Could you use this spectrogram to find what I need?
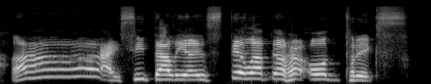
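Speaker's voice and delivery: loud, high, booming, amused laughing voice.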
